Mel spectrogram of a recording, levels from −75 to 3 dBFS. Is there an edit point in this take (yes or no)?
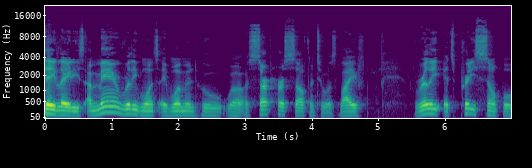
no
